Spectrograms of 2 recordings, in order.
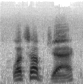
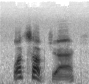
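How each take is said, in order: First: The same words echoed back, a touch higher and louder; mild mimicking ridicule; mocking echo. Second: Said in the usual way. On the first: A narrator's reading. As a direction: parrot his line back to mock him. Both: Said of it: "I expect to hear him reply to me in my own voice".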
